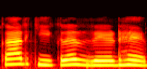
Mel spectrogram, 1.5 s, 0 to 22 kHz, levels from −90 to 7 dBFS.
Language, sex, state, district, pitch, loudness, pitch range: Hindi, female, Jharkhand, Ranchi, 270 Hz, -11 LUFS, 250-290 Hz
